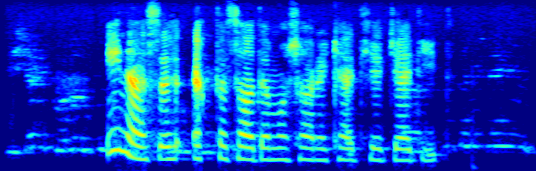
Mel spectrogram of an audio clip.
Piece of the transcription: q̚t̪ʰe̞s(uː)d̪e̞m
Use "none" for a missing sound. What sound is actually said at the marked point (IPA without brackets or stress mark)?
ɒː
